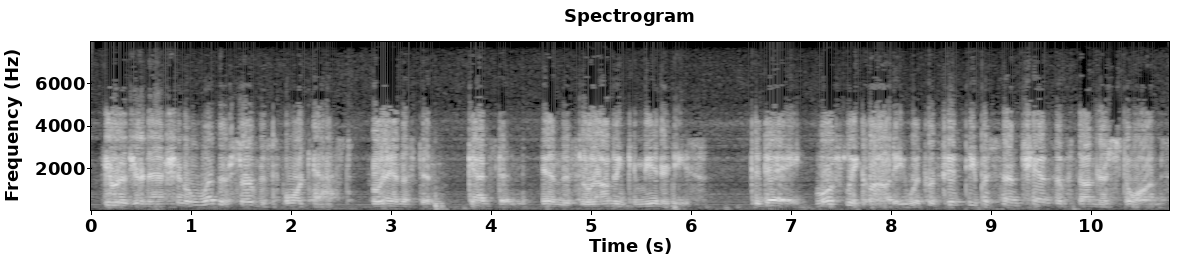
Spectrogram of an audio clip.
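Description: A synthetic male text-to-speech voice reading an automated weather bulletin as a radio announcer, in measured, formulaic segments. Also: mid-range voice. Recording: muffled weather radio broadcast.

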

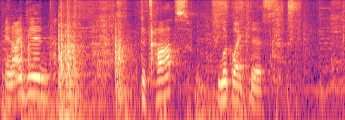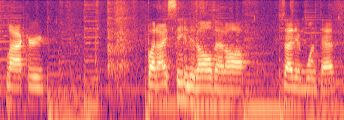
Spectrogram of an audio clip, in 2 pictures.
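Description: Gravelly man chatting through a staining job. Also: medium pitch, slow, pauses often. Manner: relaxed, rambling, self-correcting mid-sentence. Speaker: furniture refinisher. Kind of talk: casual how-to narration while working. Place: indoor workshop at a paint-spattered table. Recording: music playing under the voice. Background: music.

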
